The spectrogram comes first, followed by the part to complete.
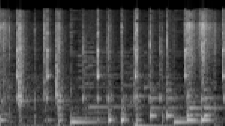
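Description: Cuban salsa music in a short instrumental break with no singing: sharp percussion hits over short bass notes.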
